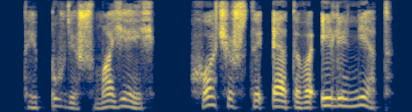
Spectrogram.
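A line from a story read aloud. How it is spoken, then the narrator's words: Hoarse whisper. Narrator (Russian): прошептал он хрипло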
